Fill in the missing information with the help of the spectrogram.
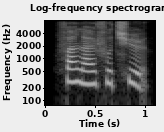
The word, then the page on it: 翻来覆去: fān lái fù qù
